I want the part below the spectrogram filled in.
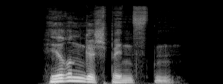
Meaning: dative plural of Hirngespinst
- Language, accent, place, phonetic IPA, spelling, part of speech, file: German, Germany, Berlin, [ˈhɪʁnɡəˌʃpɪnstn̩], Hirngespinsten, noun, De-Hirngespinsten.ogg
